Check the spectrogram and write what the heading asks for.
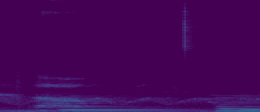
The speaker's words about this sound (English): We surrender even as the siren is going down the street.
